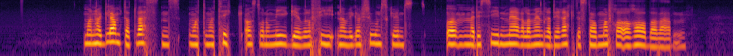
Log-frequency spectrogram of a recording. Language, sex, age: Norwegian, female, 22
